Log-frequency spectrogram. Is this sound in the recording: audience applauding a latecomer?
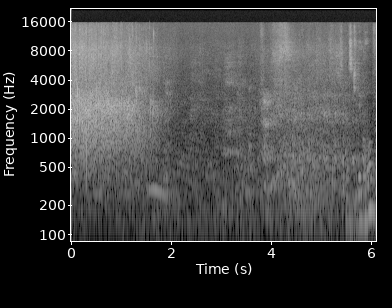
yes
